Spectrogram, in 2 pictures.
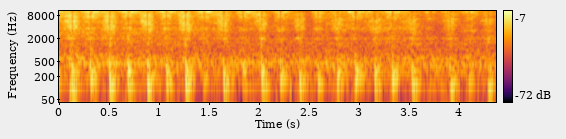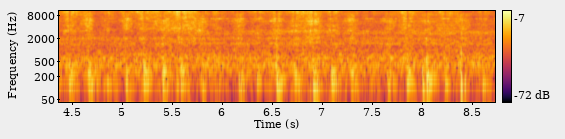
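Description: A straight razor is honed on a Hindostan natural whetstone with a 1200 slurry, giving a continuous gritty rasping and rubbing with rhythmic back-and-forth strokes, close and steady throughout without speech.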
